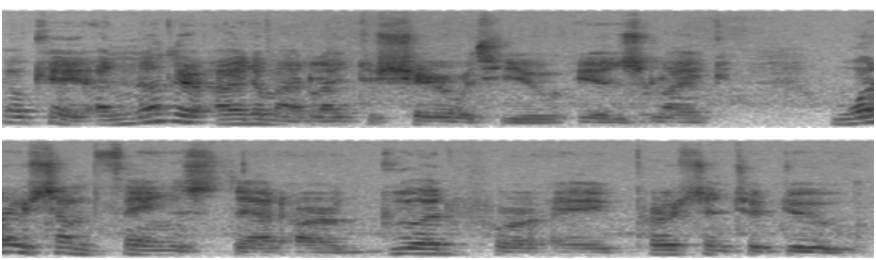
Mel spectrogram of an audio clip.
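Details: Adult male member of a stuttering support group who stutters and openly advertises his stuttering; stuttering.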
